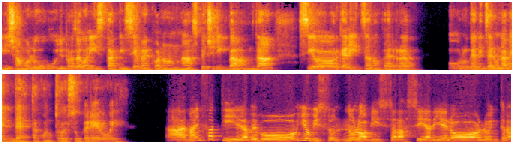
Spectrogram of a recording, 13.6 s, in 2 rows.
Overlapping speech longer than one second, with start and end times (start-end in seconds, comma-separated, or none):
none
